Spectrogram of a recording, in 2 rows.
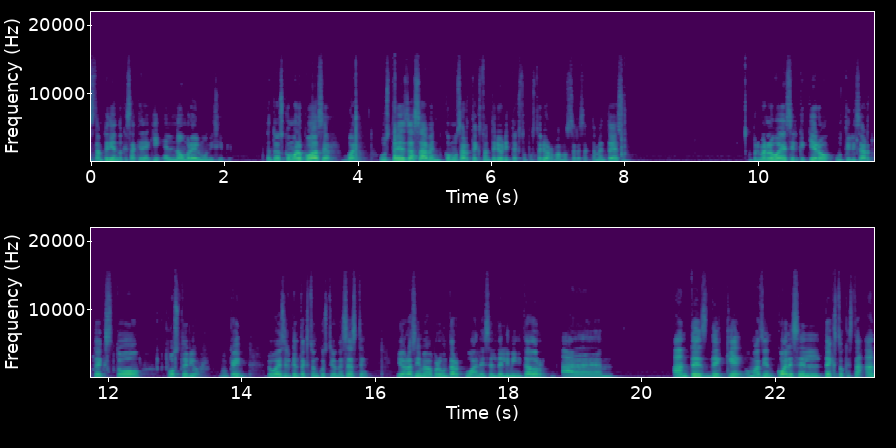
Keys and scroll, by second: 12.3 Down, 12.5 Up, 12.6 |, 12.9 Tab.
